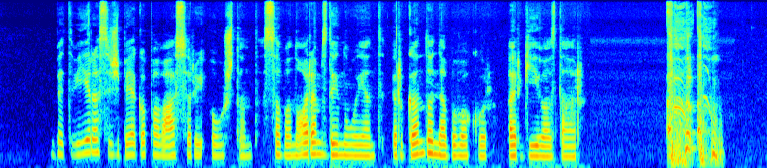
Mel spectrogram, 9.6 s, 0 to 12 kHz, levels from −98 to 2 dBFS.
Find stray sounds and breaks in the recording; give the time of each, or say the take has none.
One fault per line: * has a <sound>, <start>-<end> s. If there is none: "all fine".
* has a cough, 8.3-9.1 s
